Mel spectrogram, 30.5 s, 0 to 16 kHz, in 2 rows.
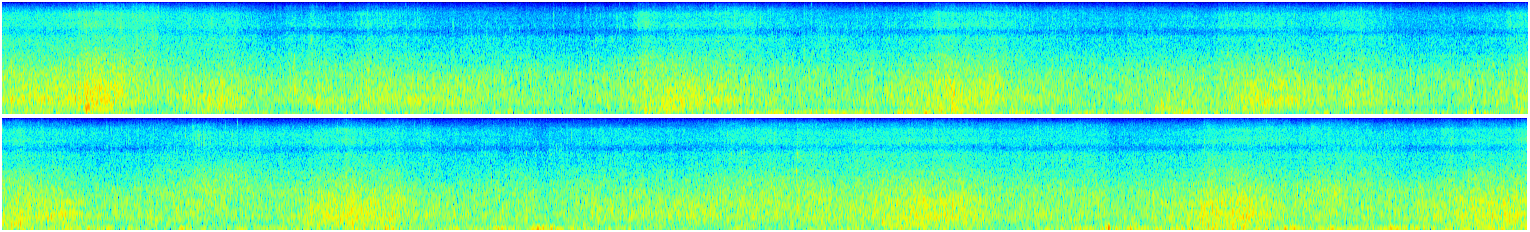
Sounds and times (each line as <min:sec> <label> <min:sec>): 0:00.0 medium heavy waves 0:30.5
